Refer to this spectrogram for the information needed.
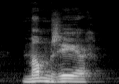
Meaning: rare form of mamzer
- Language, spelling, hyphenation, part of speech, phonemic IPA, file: Dutch, mamzeer, mam‧zeer, noun, /mɑmˈzeːr/, Nl-mamzeer.ogg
